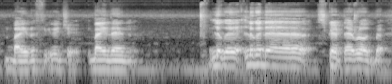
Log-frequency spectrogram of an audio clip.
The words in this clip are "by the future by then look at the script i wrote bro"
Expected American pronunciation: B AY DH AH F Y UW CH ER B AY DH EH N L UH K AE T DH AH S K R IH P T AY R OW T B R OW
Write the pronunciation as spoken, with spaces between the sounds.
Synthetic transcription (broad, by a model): B AY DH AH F Y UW CH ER B AY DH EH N L UH K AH T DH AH S K R IH P T AY R OW T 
